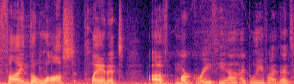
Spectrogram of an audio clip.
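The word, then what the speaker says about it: Magrathea: And they're going to find the lost planet of Margrathia, I believe. That's how I pronounce Magrathia.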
